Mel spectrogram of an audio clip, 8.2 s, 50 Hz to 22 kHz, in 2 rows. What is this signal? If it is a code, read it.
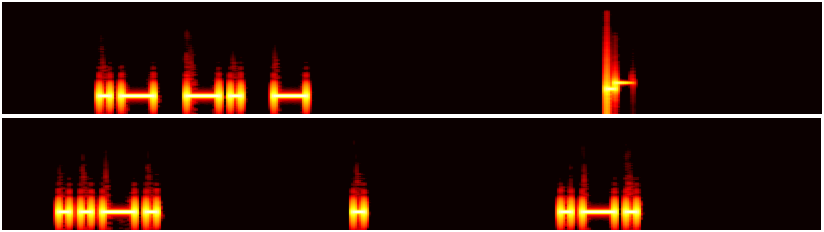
Morse code, heard as a keyed tone, about 22 wpm, spaced as for 11 wpm, 700 Hz. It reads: ANT FER
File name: Top 20 QSO Elements - 6x Character Spacing - 22wpm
